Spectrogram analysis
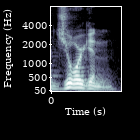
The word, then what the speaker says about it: Jorgen: No, it's pronounced Jorgen.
